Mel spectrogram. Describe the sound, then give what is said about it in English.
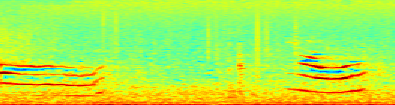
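A cat named Kitty meows twice, each call a drawn-out, wavering cry with a gap of quiet between them, against a low steady background hum. “Will you listen, Kitty?”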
